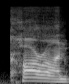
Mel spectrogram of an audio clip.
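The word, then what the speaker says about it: Charon: for the first time not knowing that the H is silent that's how I basically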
